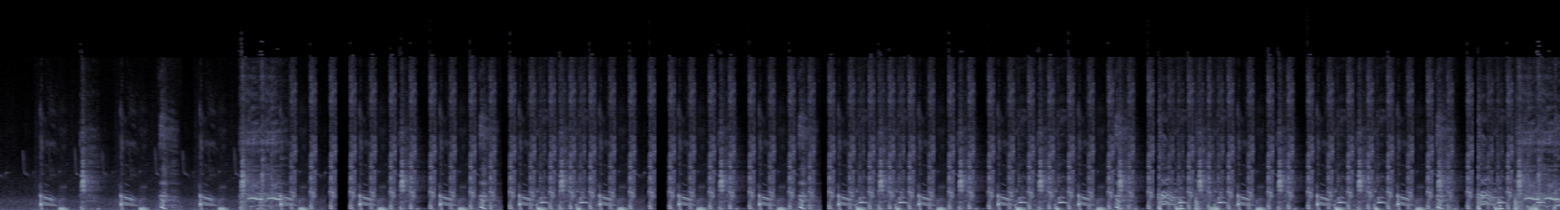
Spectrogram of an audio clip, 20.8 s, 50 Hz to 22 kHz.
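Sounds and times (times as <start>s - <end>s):
beatbox: 0.5s - 20.7s.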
